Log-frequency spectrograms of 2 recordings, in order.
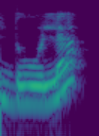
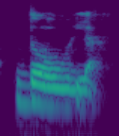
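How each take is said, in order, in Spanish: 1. La primera vocal es un sonido 'u' simple. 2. La primera vocal pasa de 'o' a 'u'. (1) "se puede decir dula" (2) "se escribe doula"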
